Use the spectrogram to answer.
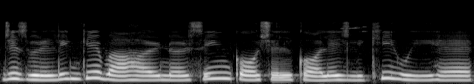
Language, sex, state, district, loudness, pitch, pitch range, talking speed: Hindi, female, Jharkhand, Ranchi, -14 LUFS, 205 Hz, 200-240 Hz, 125 wpm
